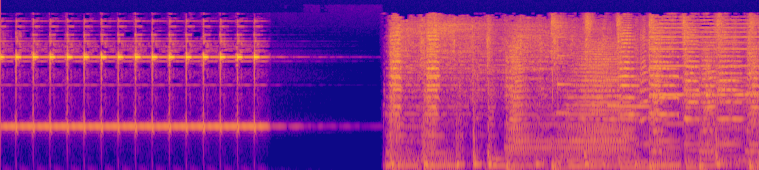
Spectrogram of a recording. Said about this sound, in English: And for the correct answers, Ed went to a hardware store and tested a bunch of different doorbells before recording the perfect option.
